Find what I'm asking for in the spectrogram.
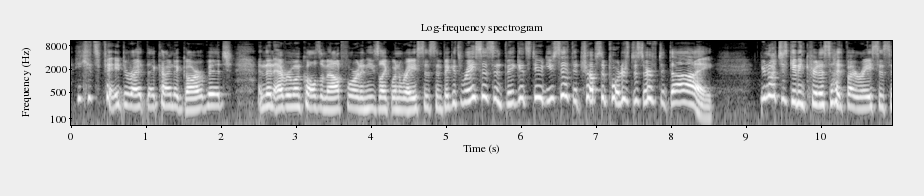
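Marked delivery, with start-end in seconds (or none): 4.3-10.9 mocking retort. Mimicking then retorting, voice high.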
